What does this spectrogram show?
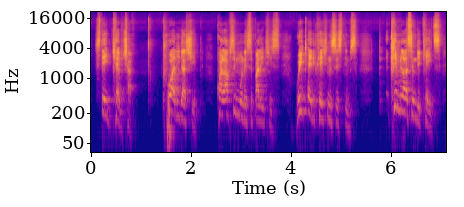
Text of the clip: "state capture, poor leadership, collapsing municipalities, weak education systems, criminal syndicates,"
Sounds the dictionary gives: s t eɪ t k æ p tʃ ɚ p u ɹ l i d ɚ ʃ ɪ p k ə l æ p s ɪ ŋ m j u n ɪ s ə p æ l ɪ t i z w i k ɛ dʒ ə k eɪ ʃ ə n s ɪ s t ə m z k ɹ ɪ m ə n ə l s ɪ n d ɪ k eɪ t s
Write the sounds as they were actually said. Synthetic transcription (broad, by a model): s t eɪ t k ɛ p tʃ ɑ p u w l i d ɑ ʃ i p k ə l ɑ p s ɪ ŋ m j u n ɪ s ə p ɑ l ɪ t i s w i k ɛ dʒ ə k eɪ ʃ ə n s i s t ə m s k ɹ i m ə n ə l s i n d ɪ k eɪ t s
